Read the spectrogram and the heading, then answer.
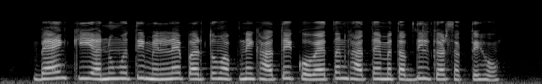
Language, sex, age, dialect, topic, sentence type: Hindi, female, 18-24, Marwari Dhudhari, banking, statement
